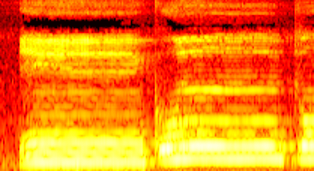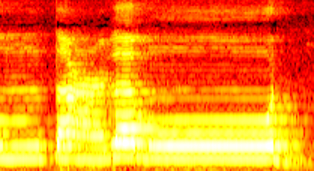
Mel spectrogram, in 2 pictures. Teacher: maka harus kita pastikan bunyi mim sukun kita baca dengan jelas di bibir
